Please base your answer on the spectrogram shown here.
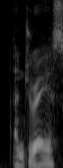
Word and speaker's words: Andreas: Greek translation or something like that but it's pronounced Andreas for music it's yeah it's it's the um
